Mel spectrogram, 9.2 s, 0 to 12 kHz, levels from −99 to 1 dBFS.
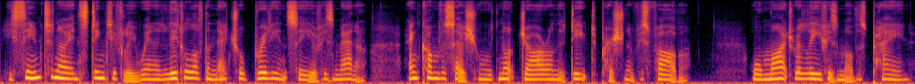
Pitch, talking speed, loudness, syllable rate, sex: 205 Hz, 215 wpm, -18 LUFS, 6.5 syllables/s, female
